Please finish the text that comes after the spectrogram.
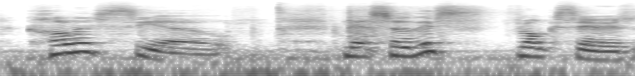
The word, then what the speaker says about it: Colosio: Not I keep calling it the Colosseum, it's the Colosio.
